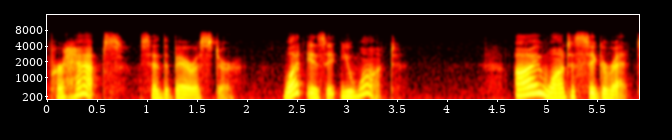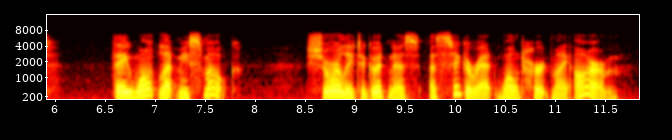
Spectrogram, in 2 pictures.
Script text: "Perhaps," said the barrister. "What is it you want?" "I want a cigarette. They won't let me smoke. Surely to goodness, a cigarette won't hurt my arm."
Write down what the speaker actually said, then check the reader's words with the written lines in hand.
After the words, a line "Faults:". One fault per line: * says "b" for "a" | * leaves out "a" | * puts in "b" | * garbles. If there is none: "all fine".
"Perhaps," said the barrister. "What is it you want?" "I want a cigarette. They won't let me smoke. Surely to goodness, a cigarette won't hurt my arm."
Faults:
all fine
